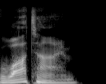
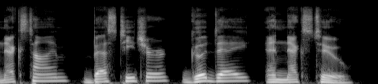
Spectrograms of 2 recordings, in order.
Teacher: Instead of pronouncing both sounds separately, native speakers usually merge them into one.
